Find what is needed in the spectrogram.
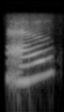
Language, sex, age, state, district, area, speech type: Odia, female, 30-45, Odisha, Dhenkanal, rural, conversation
